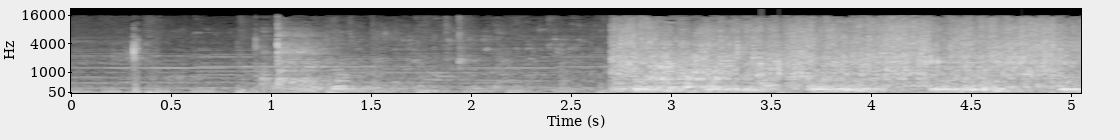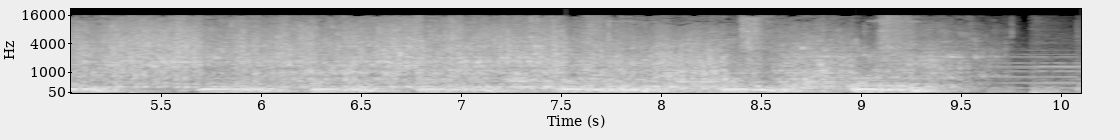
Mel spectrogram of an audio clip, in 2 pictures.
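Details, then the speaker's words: Sanisplit grinder/macerator pump for toilet and sink/bidet/shower waste, after disassembly, maintenance and reassembly with seals, freed from a stuck pressure switch: rush of water and steady churning pulse three to four times a second; pump running normally. "Infatti il rumore che sentite è la pompa che sta funzionando."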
